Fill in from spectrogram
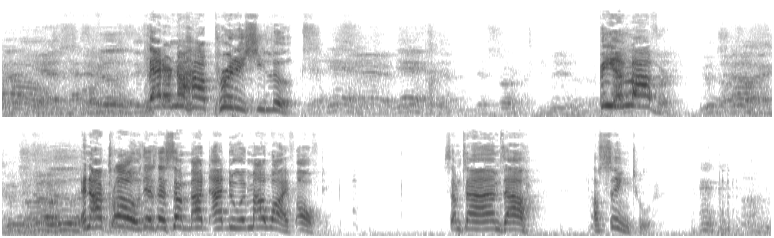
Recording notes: addresses a group of men during the breakout sessions of the 2023 Building the Bridge Conference held at Royalwood Church, Houston, Tx.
